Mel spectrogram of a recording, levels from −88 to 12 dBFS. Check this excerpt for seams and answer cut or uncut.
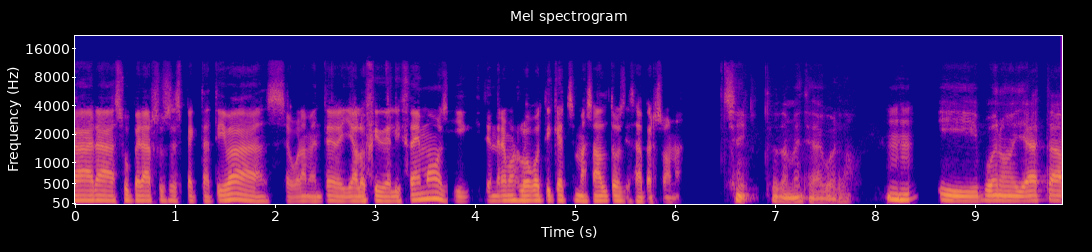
cut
